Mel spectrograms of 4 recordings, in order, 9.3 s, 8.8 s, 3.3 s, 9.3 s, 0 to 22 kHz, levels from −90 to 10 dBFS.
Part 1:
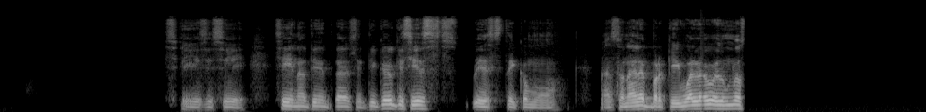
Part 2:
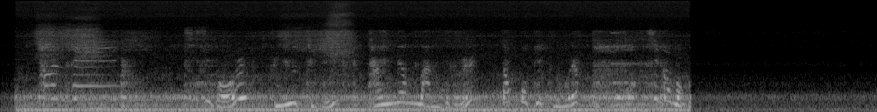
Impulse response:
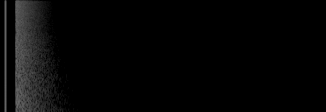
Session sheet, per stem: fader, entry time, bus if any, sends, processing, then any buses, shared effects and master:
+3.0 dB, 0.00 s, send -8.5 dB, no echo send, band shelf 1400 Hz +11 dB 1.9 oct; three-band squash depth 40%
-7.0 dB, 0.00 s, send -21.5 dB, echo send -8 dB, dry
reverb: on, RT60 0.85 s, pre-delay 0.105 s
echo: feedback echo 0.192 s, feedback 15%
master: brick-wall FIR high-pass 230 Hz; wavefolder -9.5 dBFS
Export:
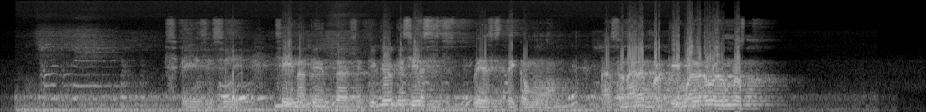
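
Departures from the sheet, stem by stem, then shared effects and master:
stem 2 -7.0 dB -> +2.0 dB; master: missing brick-wall FIR high-pass 230 Hz

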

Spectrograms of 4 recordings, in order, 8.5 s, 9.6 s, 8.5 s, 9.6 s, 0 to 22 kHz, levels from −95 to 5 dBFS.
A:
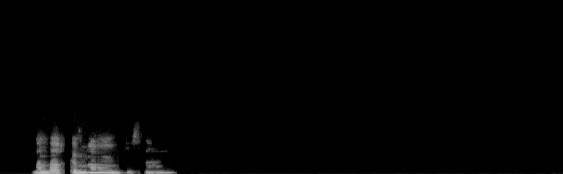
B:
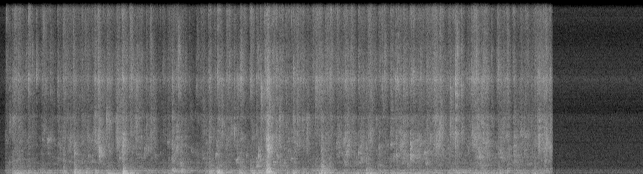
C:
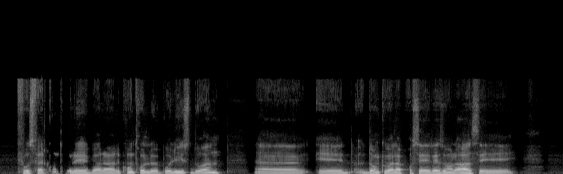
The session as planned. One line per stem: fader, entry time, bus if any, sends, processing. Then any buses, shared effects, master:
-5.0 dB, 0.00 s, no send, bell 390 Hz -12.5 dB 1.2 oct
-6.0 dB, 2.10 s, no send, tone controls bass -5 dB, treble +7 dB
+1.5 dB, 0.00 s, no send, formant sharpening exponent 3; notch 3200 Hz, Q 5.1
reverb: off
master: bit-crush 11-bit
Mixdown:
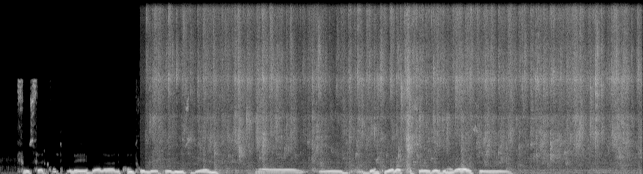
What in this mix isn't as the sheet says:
stem A: muted; stem C +1.5 dB -> +12.0 dB; master: missing bit-crush 11-bit

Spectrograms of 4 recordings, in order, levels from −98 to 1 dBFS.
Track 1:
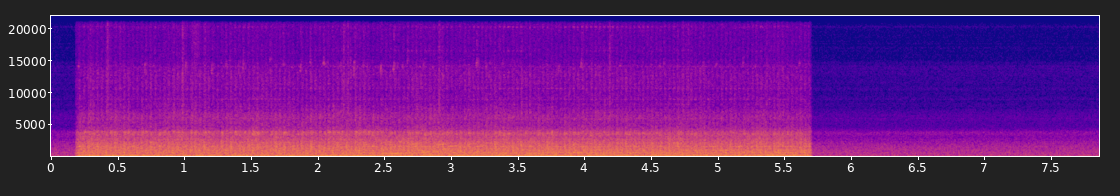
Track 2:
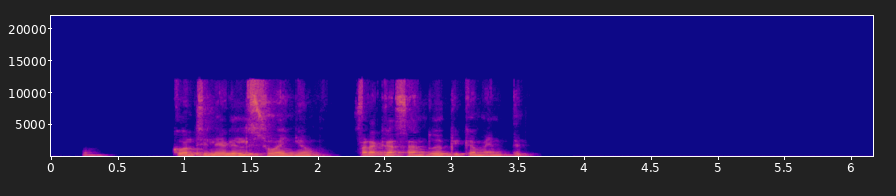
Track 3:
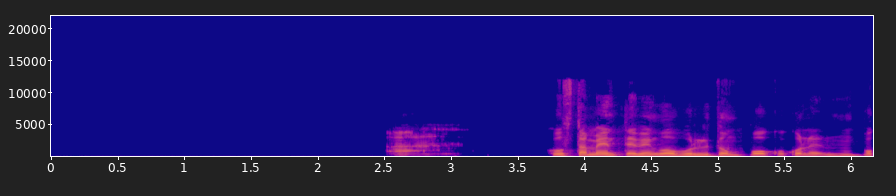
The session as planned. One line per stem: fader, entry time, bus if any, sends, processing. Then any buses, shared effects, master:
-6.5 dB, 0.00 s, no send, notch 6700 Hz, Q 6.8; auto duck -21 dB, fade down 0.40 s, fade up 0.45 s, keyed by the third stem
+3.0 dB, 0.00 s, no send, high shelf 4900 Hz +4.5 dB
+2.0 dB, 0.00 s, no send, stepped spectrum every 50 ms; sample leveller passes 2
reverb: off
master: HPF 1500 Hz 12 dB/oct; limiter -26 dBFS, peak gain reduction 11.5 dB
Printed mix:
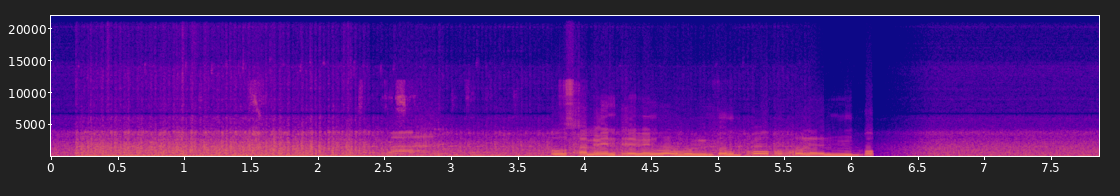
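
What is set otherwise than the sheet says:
stem 1 -6.5 dB -> +3.0 dB; stem 2 +3.0 dB -> -8.5 dB; master: missing HPF 1500 Hz 12 dB/oct

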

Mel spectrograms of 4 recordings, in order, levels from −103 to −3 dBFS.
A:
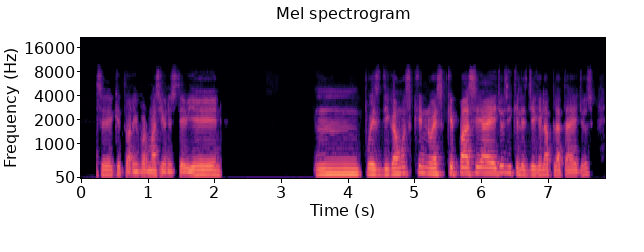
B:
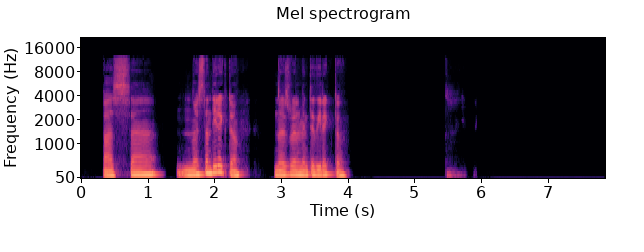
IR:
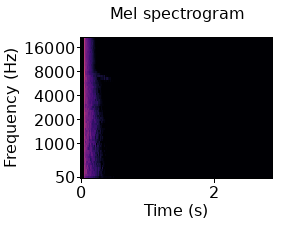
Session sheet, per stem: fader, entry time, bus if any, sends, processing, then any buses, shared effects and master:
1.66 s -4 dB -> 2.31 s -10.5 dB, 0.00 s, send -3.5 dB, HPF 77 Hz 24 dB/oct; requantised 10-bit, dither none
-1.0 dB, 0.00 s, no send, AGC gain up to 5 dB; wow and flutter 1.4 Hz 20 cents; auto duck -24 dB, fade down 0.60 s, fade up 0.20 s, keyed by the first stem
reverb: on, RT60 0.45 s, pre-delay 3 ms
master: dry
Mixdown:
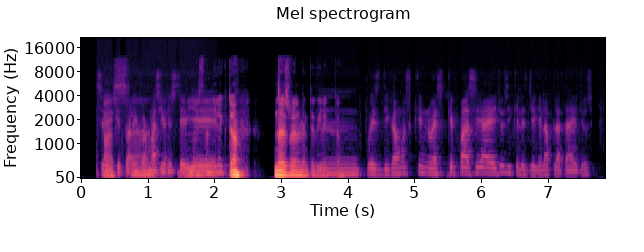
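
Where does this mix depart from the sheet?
stem A -4.0 dB -> -12.0 dB; master: extra bell 1300 Hz +6.5 dB 0.88 oct

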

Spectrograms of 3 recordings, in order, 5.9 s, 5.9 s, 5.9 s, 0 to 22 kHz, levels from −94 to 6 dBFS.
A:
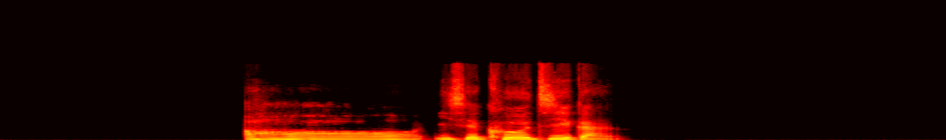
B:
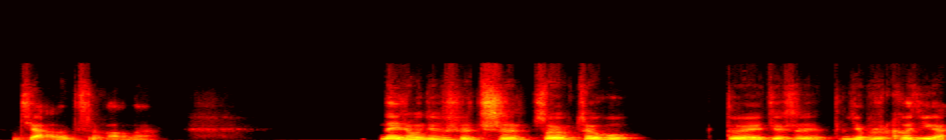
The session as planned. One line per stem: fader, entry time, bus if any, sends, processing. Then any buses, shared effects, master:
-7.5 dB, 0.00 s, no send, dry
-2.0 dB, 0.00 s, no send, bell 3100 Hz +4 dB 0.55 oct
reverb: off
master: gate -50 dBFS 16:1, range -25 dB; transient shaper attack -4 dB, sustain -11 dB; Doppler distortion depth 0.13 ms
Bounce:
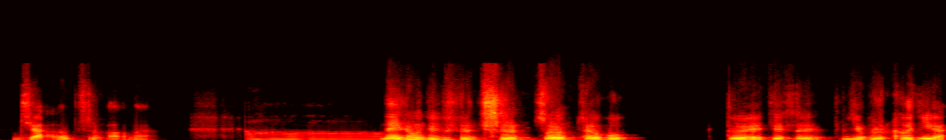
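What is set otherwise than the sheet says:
stem A -7.5 dB -> -17.0 dB; master: missing gate -50 dBFS 16:1, range -25 dB

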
